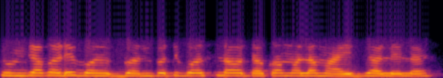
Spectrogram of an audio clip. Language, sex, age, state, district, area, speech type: Marathi, female, 18-30, Maharashtra, Wardha, rural, conversation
